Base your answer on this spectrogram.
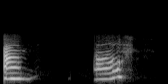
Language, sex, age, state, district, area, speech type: Sanskrit, female, 18-30, Kerala, Thrissur, urban, conversation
